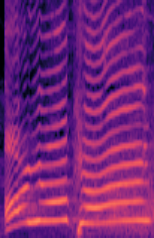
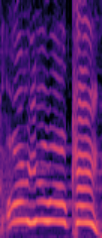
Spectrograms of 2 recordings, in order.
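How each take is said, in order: First: Very high, drawn-out yell; mock concerned yell. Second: Very high imitated doctor's call; mock urgent yell. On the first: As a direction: call it out slowly in a hammed-up high pitch. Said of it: "I say the stupidest thing ever". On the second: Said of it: "the doctor says it again".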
